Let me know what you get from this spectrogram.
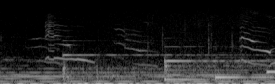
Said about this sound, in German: Genauso verfährt die Katzenmama mit Baby Nummer 2, 3, 4 und 5. Wow! Das sind aber viele kleine Katzenbabys.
